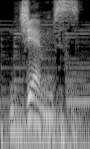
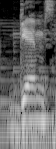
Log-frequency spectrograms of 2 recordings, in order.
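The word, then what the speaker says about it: gems: वाली है और इसलिए शब्द का उच्चारण होगा जी एमएस जेम्स गेम्स नहीं जेम्स अगला सब्जेक्ट हैं शब्द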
